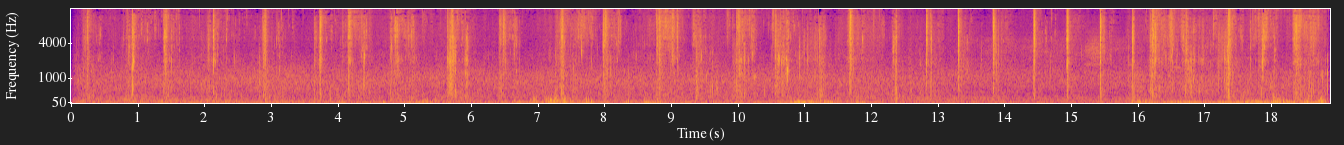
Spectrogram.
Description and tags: Footsteps, Puddles, D
Raw audio of footsteps splashing in small puddles and some mud. This is a combination of several raw recordings edited together. Apologies for the periodic wind interference.
An example of how you might credit is by putting this in the description/credits:
water, puddles, splosh, footstep, footsteps, puddle, step, foot, splash, splish, steps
